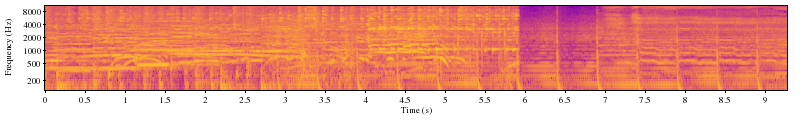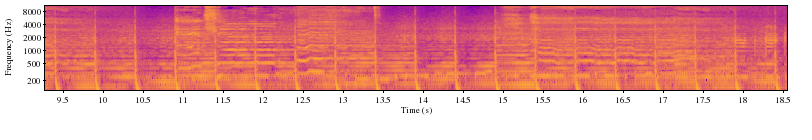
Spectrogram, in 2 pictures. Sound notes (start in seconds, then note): 0.0 cheering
